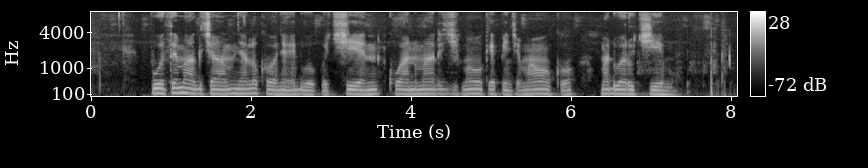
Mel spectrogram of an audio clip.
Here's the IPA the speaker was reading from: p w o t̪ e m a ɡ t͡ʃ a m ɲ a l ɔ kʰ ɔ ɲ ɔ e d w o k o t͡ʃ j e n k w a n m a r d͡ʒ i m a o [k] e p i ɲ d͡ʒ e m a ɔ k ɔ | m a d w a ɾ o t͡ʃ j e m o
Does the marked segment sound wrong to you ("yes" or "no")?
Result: no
